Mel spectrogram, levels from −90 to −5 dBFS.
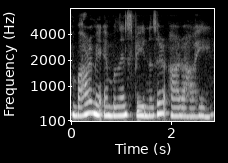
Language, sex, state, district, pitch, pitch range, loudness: Hindi, female, Arunachal Pradesh, Lower Dibang Valley, 235 Hz, 225-250 Hz, -15 LUFS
